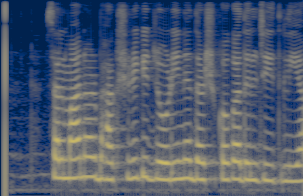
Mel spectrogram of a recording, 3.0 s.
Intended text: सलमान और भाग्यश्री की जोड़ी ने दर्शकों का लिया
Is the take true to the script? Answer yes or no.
no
